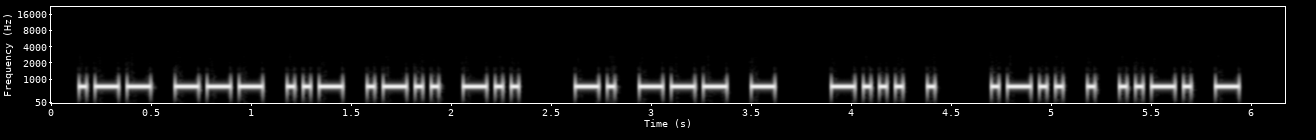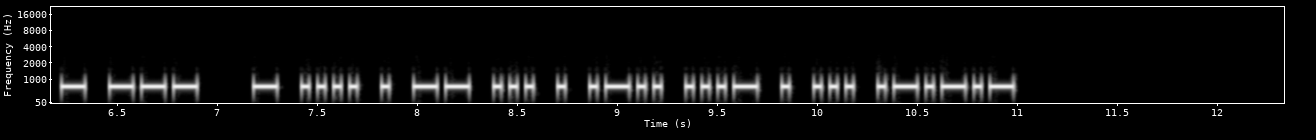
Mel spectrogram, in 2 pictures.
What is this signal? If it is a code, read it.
Morse code, heard as a keyed tone, about 32 wpm, 700 Hz. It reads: WOULD NOT BE LEFT TO THEMSELVES.
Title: Sentences from Top 1000 Words - Review Part 5 - 30wpm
